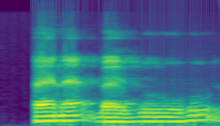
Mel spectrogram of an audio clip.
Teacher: ذال کو نرم کرنا ہے، واو ساکن سے پہلے پیش ہے، واو مدہ ہے، ایک الف کے برابر کھینچنا ہے۔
